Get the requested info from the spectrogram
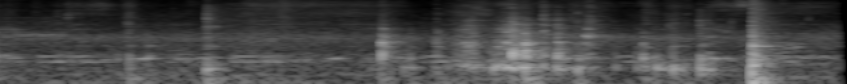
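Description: Faint handling noise as hands reach into a wooden crate and take out hard plastic graded card slabs: scattered light clicks and knocks, with one sharper clack near the end.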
